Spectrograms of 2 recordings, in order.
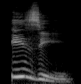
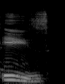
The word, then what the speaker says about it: easy: Very easy. Easy. Um outro erro muito comum entre brasileiros é deixar de pronunciar esse Y no final. Não é is. Is é uma outra coisa. Easy.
